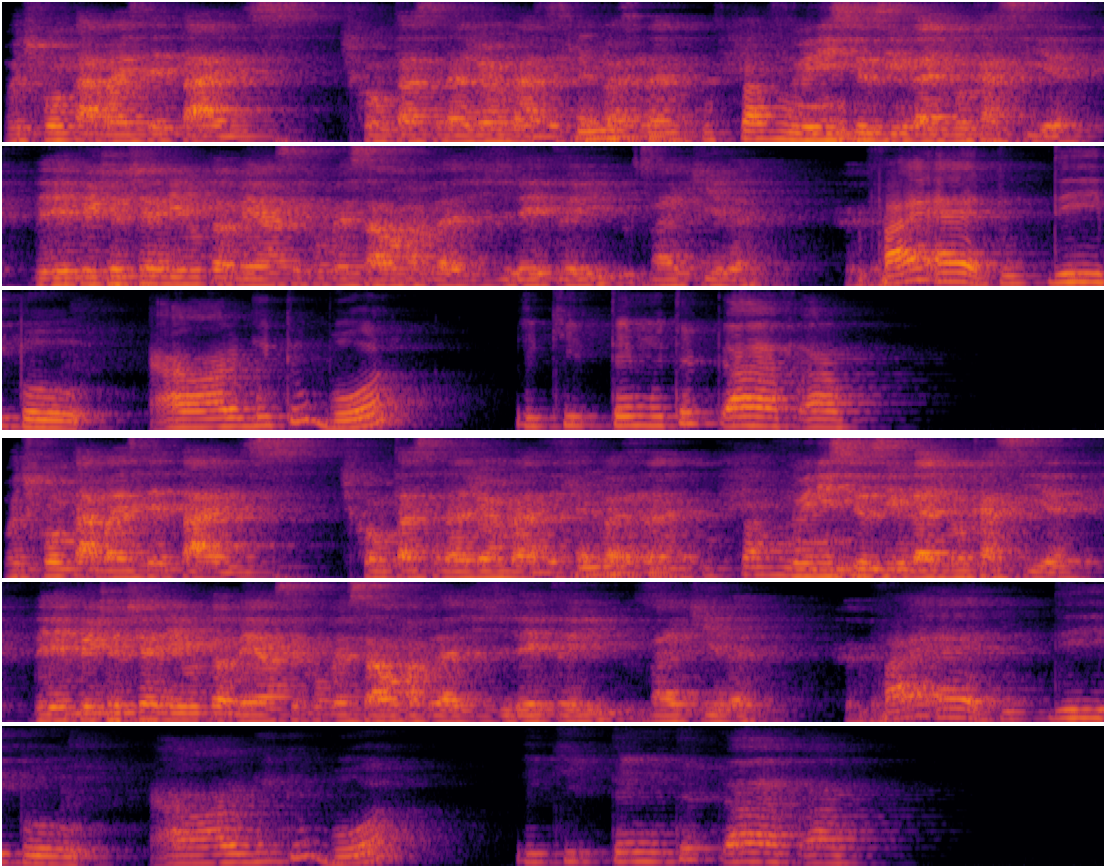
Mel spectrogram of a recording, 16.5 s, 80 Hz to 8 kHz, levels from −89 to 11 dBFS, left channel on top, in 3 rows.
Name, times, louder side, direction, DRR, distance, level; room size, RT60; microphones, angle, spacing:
voice 1, 0.0-1.4 1.8-3.3 3.6-9.3 9.7-9.8, equal, 25° right, -6 dB, 1.2 m, -25 dB
voice 2, 2.9-4.3 9.8-11.5 11.8-13.0 13.6-15.2, left 5 dB, 85° left, 7 dB, 0.4 m, -27 dB
5.2 x 2.3 x 2.8 m, 0.74 s
head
